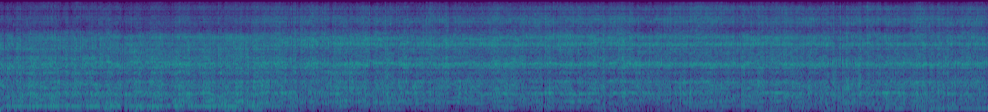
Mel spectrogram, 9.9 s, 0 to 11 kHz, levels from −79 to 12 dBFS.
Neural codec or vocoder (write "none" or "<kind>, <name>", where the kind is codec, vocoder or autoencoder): codec, SNAC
